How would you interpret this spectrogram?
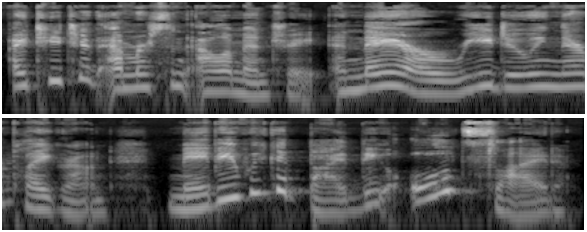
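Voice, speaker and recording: A woman's voice: medium pitch, very animated, normal speed, a little mellow. A woman reading a storybook as a helpful grown-up neighbor, friendly and upbeat. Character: helpful adult neighbors offering what they can.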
